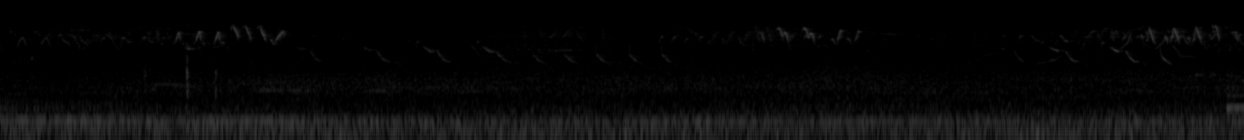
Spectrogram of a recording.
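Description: Small birds calling: quick downward-slurred notes and rapid high chirps in three bunches, over a steady low background hum.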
